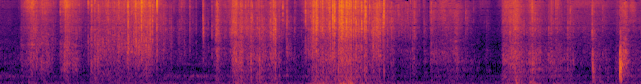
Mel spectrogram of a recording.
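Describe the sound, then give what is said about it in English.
Soft, irregular crinkling of thin tissue paper being handled while wrapping a box, with rustling bursts and a few sharper crackles, no voices present. “I think I'm going to go with tissue paper. I'm going to try tissue paper anyway.”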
